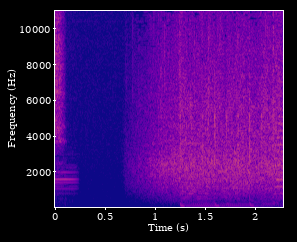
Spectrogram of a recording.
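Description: A brief moment of silence at the end of a commercial break, then a TV segment's opening theme music swells in. A bright shimmering wash comes first, and after about a second come held bass notes over a steady beat.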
